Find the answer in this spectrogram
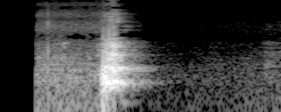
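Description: Bullmastiff giving a single short, loud bark less than a second in.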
